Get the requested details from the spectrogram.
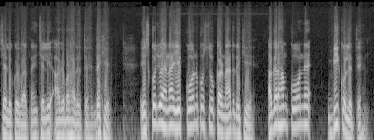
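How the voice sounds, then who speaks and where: A man's voice: medium pitch, sing-song, normal speed, dry recording. A man teaching a school maths lesson. He repeats each term and keeps asking the class whether they have understood. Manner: repeats terms and checks understanding with questions. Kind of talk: slow blackboard lesson explanation. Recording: dull, lo-fi recording.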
